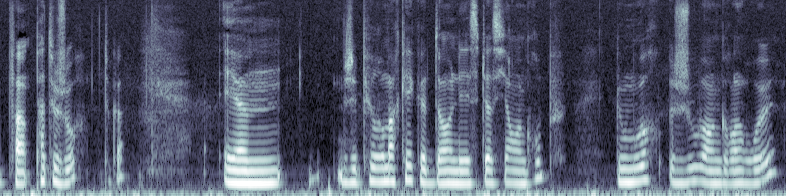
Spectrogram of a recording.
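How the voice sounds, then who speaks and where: A woman's voice: low voice, mellow, no echo. A woman whose first language is German, speaking French in a casual group discussion, thoughtful and hesitant, often restarting words. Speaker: discussion participant.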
